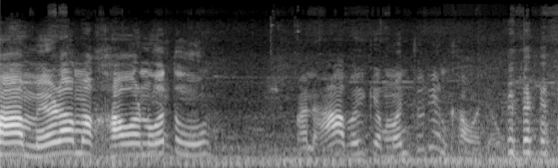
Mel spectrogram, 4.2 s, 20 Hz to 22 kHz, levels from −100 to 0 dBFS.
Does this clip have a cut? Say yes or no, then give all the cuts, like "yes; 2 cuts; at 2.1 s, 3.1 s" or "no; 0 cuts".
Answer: no; 0 cuts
